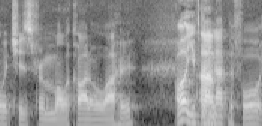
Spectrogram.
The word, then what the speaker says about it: Oahu: How do you pronounce that? Oahu.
